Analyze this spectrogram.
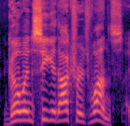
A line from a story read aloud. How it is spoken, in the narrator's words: I shouted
